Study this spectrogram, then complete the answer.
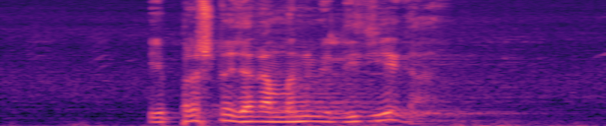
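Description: An elderly man sings a drawn-out phrase into a microphone with echo.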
